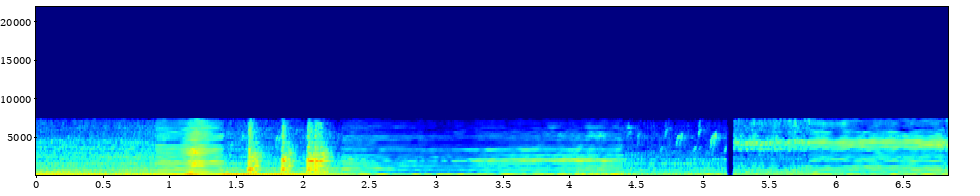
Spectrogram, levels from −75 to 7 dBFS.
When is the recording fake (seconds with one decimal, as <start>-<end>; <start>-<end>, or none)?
0.9-1.4; 2.3-4.4; 5.8-6.8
